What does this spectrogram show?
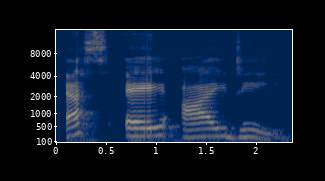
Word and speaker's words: said: got this this is our last trick word s a i d said now boys and girls these are 24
